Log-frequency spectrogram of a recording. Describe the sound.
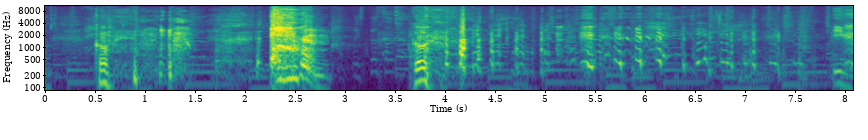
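Two loud bursts of coughing, followed by rough throat clearing, cut through people talking in the background.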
